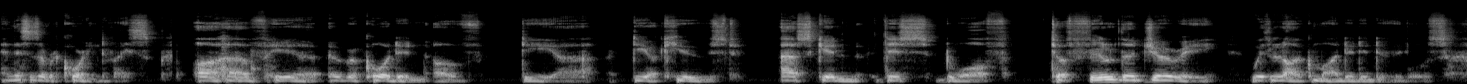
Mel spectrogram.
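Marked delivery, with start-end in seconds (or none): 2.0-14.5 put-on British accent, like a barrister. Voicing a bruised Gogoloth addressing the court judge: British accent. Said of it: "He sounds British".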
